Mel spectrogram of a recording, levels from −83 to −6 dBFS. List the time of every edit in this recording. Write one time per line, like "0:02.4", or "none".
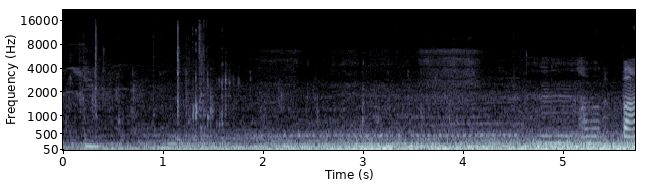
none

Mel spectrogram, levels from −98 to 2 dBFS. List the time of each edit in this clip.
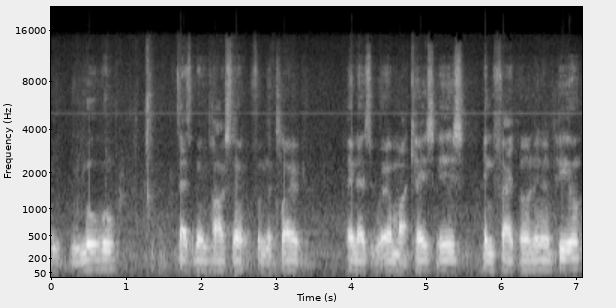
none

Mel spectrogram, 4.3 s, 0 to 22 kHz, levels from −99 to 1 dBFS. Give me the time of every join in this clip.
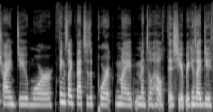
0:01.0
0:02.3

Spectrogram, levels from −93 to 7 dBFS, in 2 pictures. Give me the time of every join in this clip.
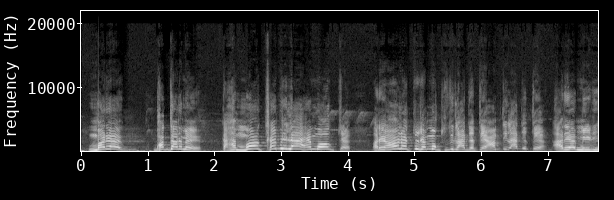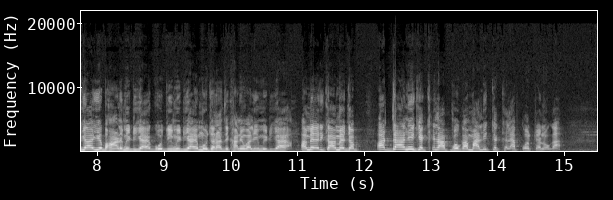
0:07.0
0:10.9

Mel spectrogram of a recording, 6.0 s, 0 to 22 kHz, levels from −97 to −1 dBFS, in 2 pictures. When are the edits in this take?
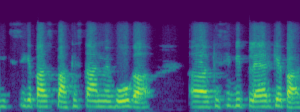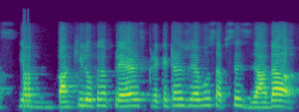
none

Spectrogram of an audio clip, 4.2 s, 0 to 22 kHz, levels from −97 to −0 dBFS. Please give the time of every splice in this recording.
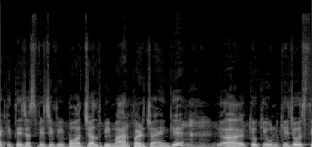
none

